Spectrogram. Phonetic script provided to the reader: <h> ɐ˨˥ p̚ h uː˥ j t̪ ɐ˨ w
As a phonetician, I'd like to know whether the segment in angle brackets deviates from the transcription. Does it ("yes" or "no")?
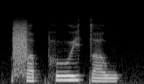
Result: yes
